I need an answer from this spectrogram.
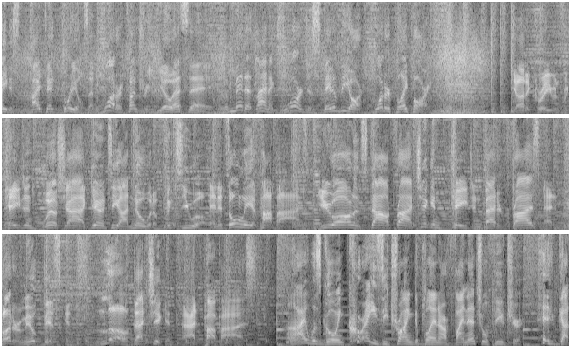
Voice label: Voice Actor Commercial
